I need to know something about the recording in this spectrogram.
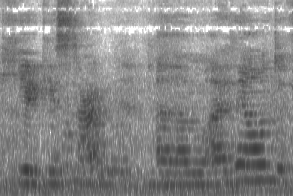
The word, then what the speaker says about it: Kyrgyzstan: And yeah, in conclusion, Kyrgyzstan is best for people who enjoy adventure, nature, and peaceful environment.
